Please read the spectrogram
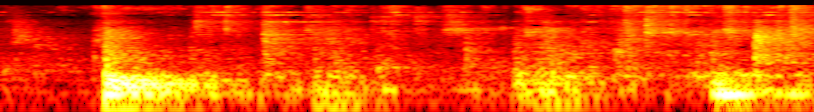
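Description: A sudden thump about half a second in, then irregular footsteps and handling noises, and a door lever handle being pressed down near the end.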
